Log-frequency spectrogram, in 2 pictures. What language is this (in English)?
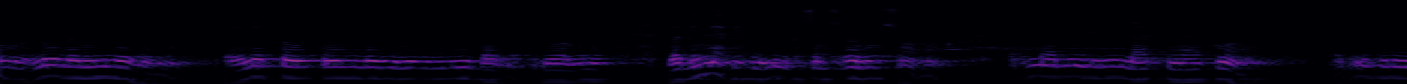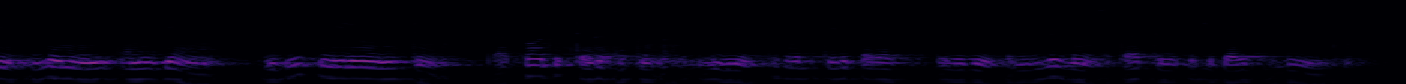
Southern Dagaare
